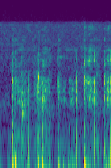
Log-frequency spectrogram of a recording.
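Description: Quick, irregular clicks and taps with soft whispering under them, starting about a quarter second in.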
